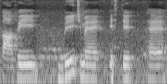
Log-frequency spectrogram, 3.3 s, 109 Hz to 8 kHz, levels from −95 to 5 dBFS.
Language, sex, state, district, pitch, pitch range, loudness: Hindi, male, Haryana, Charkhi Dadri, 140 Hz, 140-145 Hz, -15 LUFS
